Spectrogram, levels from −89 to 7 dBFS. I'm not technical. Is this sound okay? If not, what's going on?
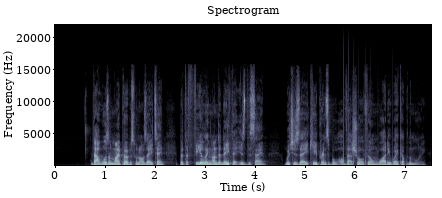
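No. From 5.77 to 6.77 s there's a train of clicks: about seven uneven ticks per second, likely from electrical interference or a faulty connection or power supply.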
